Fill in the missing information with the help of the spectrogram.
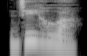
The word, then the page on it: ಜಿಹ್ವ: jihva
